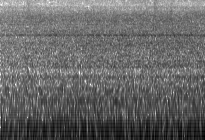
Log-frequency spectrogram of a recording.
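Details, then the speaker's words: Fendt Ideal combine run test after welding repair, rotors and threshing engaged: deep, steady rumble, even with no knocking. "all right we're just doing a run test we actually have the rotors and everything going"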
